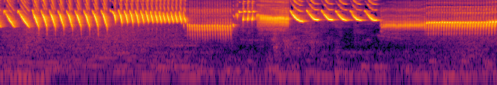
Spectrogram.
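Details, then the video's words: Spanish Timbrado canary singing a fast run of falling whistles that speeds into a ringing trill, then lower buzzy rolls, a short burst of falling notes, and a long steady buzzing trill. "Spanish timbrado singing"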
